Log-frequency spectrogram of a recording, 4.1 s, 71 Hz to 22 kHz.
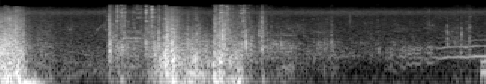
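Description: Chickens clucking in the video game Far Cry 6, a few short bursts of clucking and flapping near the start, then quieter ambient game sounds.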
